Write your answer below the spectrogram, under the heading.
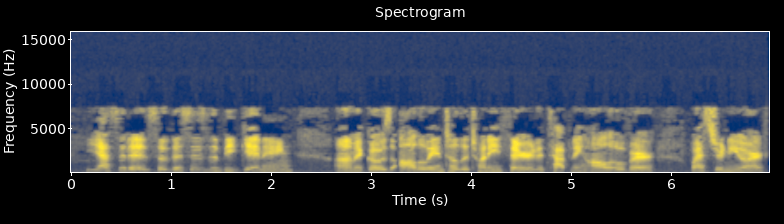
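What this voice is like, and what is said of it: Slightly out of breath. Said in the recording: “I'm still a little bit out of breath”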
